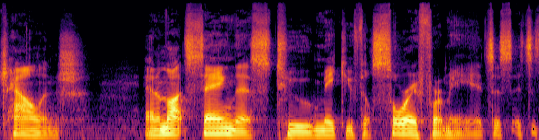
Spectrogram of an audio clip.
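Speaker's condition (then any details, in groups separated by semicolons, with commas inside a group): No condition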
